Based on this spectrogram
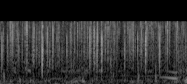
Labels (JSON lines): {"label": "biophony, cascading saw", "recorder": "SoundTrap 600 or HydroMoth"}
